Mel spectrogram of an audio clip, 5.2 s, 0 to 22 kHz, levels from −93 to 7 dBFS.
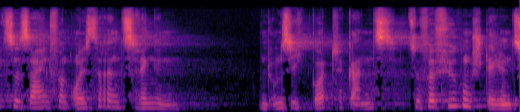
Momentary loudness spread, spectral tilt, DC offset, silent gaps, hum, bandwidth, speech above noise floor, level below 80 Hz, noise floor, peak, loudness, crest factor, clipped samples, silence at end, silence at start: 15 LU; 1.5 dB/octave; under 0.1%; none; none; 16.5 kHz; 40 dB; under -90 dBFS; -68 dBFS; -4 dBFS; -25 LUFS; 24 dB; under 0.1%; 0 s; 0 s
